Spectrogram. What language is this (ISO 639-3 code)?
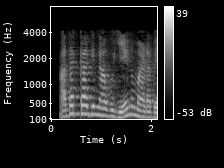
kan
